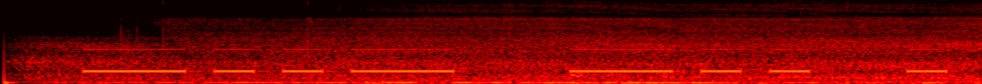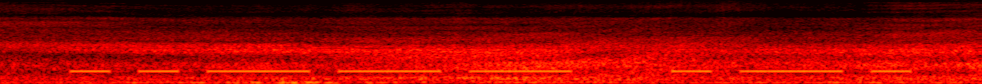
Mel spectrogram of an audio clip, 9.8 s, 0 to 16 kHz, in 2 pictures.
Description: Morse code, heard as a keyed tone, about 7 wpm, 570 Hz, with room echo and street noise. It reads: XDE2R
